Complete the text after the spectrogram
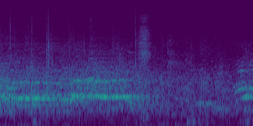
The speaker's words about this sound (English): Dyke hits the free throw, gets a nice round of applause.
